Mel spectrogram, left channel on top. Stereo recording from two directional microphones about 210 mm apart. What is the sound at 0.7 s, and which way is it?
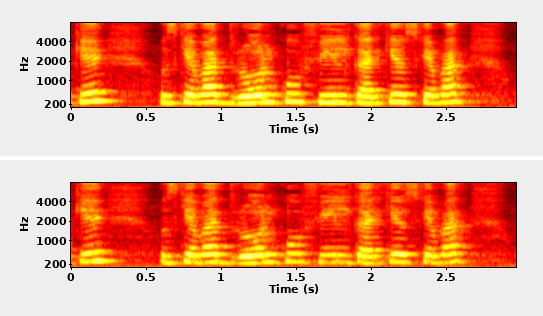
Speech, 50° left (ahead or behind).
